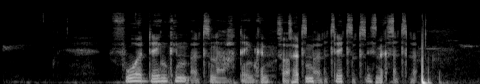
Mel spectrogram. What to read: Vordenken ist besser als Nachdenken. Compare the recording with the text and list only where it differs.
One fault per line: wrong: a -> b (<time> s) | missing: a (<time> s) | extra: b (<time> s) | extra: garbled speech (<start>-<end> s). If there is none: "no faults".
missing: ist besser (1.9 s)
extra: garbled speech (2.8-4.2 s)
